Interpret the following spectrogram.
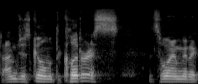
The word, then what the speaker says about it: clitoris: it like Dolores too you can say clitorus if want I'm just going with the clitoris that's why I'm going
